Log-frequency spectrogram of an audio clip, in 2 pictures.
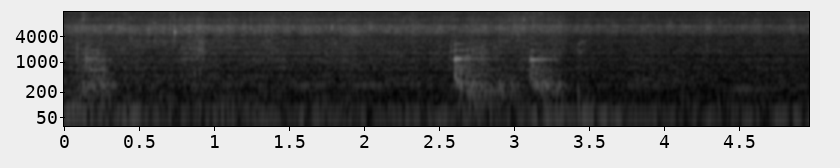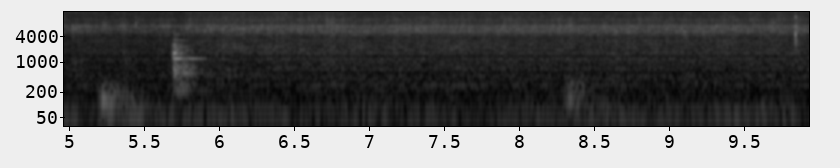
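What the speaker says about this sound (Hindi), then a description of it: "मिक्स कर लेते हैं," Spoon stirring a pot of potato and moong dal curry with green chilli, fresh coriander, ginger and garam masala, giving a few soft scraping strokes over a low, steady sizzle of the simmering gravy, with no talking.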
